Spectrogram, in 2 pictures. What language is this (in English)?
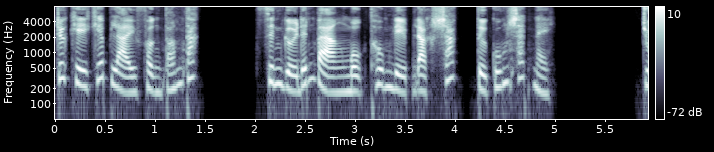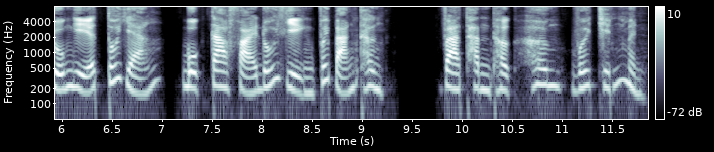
Vietnamese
